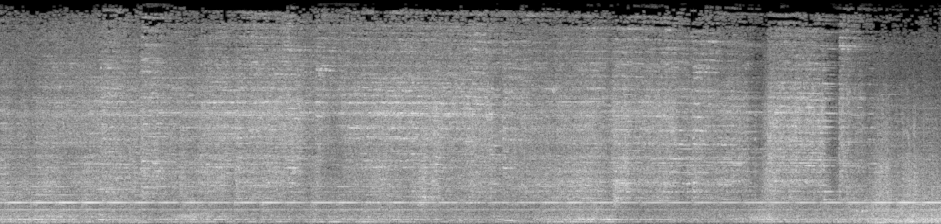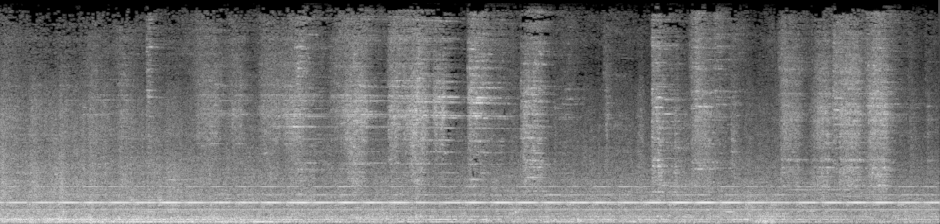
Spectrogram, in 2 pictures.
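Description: Freight cars (covered hoppers and tank cars) rolling steadily past, their steel wheels rumbling on the rail with a steady high-pitched wheel squeal. Irregular sharp clicks and clanks come more often in the second half.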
